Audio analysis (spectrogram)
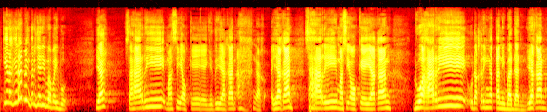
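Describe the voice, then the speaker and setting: A male preacher giving a sermon, telling a lively story and talking directly to the congregation. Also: high-pitched. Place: church hall. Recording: reverberant church hall.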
